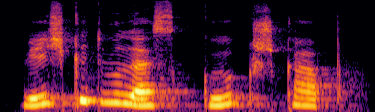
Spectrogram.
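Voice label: веськыд вылас кык шкап, Komi, female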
